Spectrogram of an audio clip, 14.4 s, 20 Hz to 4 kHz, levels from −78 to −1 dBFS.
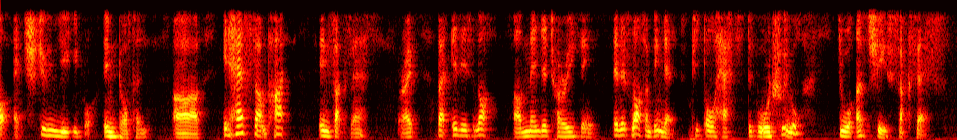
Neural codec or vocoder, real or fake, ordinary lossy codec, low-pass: codec, 16 kHz, 0.5 kbps, FunCodec, trained on LibriTTS, 25 frames a second; fake; AAC, 32 kbps; 3.6 kHz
